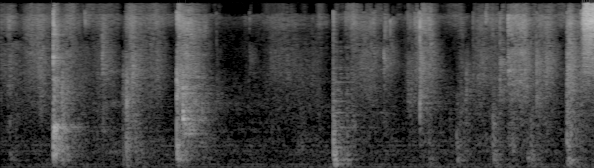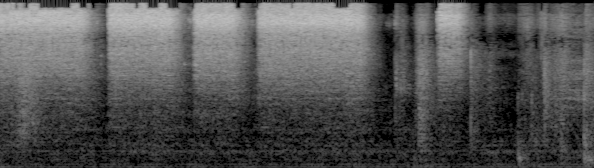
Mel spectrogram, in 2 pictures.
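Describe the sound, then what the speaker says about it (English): Cooking spray hisses onto a banana bread baking pan in several short, steady bursts, close up, after some handling and rustling. "I'm going to spray this with some cooking spray"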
